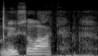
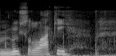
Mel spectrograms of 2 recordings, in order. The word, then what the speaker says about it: Moosilauke: Right now I'm at the base of Mount Moosilauke, or Moosilauke, however you want to pronounce it.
